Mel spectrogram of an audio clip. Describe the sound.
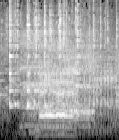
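Sheep in a flock following walkers in Rollag, Norway, bleat in drawn-out, wavering calls while a cowbell clanks intermittently.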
